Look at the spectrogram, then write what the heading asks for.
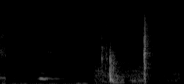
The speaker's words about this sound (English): Why was there one clap?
